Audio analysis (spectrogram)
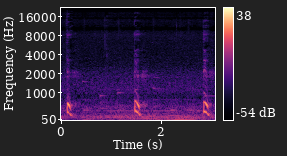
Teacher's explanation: It is right behind my upper front teeth. Finally, it is a stop or plosive because the airflow is blocked for a moment before being released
